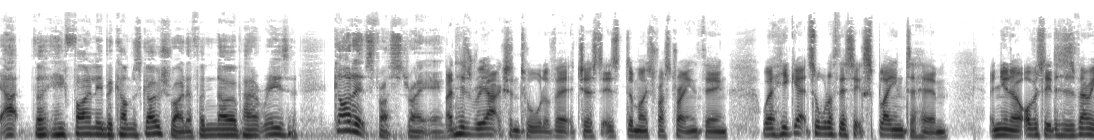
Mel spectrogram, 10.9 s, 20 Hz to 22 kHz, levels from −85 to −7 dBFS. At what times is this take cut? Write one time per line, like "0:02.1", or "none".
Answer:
none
